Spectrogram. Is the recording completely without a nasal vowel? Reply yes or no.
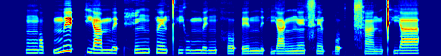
no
